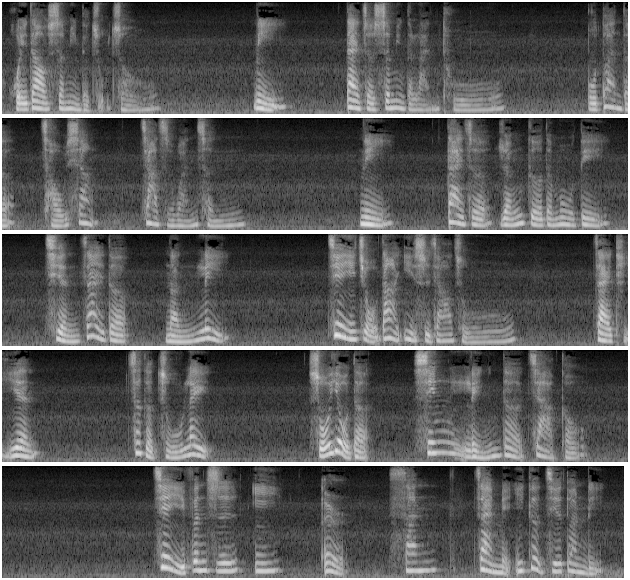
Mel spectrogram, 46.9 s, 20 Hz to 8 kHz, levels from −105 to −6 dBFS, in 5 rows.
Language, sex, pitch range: Chinese, female, 150-210 Hz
